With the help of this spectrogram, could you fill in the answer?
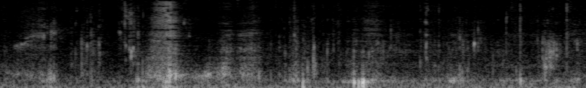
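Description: Mouth sounds of someone eating and swallowing: irregular crunchy bites and wet chewing at a steady, unhurried pace, with a couple of louder crunches standing out. No talking is heard.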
